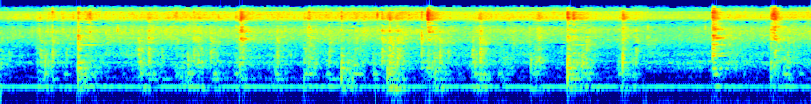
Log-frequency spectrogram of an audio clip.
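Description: Chilli powder, turmeric and spices frying in hot oil for a cauliflower tomato curry, stirred with a steady sizzle and repeated spoon scrapes against the pan, close and moderately loud, no talking.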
